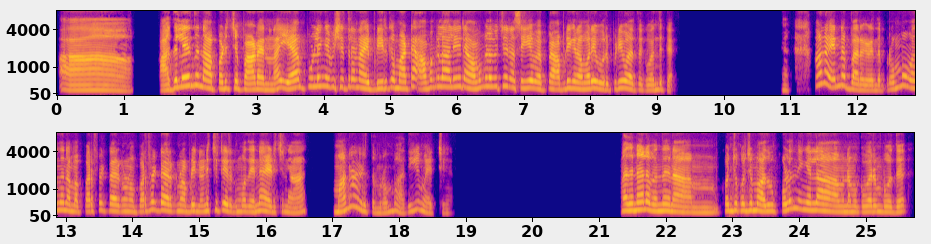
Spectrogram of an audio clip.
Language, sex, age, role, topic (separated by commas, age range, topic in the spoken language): Tamil, female, 40-44, guest, பெர்ஃபெக்ஷனிசத்தை கடந்து வர என்ன செய்கிறீர்கள்?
